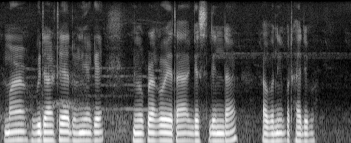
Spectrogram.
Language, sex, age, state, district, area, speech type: Assamese, male, 18-30, Assam, Sivasagar, urban, spontaneous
